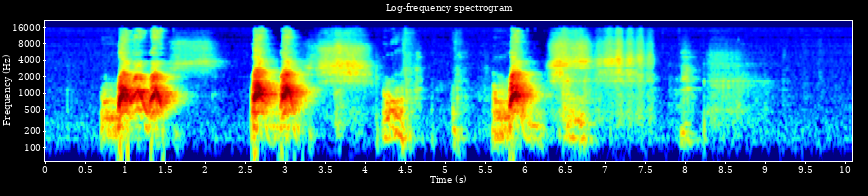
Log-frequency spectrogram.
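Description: Small white fluffy dog barking: a few sharp barks, two quick pairs and then a single bark, with quieter sounds between them.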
